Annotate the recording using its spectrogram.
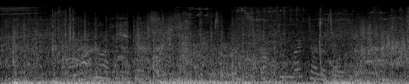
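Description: Energy shots zap and clatter against a barrier.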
